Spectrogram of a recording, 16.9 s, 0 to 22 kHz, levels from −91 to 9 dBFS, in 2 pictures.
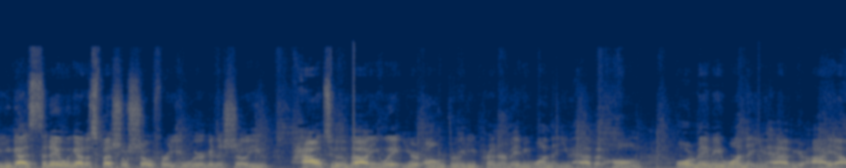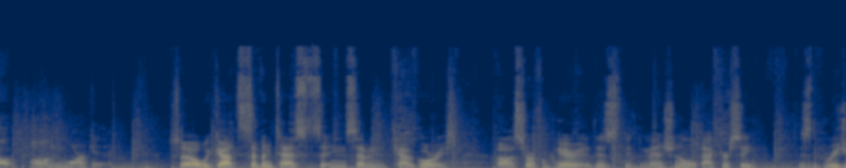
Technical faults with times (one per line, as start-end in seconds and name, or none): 3.53 gap between stream segments
7.58 gap between stream segments
11.58 gap between stream segments
15.58 gap between stream segments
